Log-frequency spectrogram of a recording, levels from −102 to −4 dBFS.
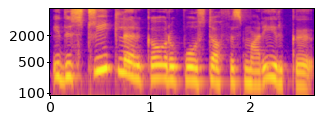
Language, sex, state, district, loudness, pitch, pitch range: Tamil, female, Tamil Nadu, Nilgiris, -13 LUFS, 205 Hz, 185-235 Hz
